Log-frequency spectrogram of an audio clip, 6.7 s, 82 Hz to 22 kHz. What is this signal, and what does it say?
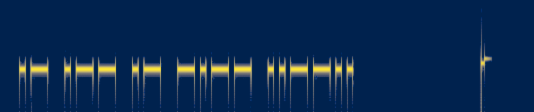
Morse code, heard as a keyed tone, about 17 wpm, 700 Hz. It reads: AWAY?
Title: Sentences from Top 1000 Words - Review Part 1 - 17wpm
